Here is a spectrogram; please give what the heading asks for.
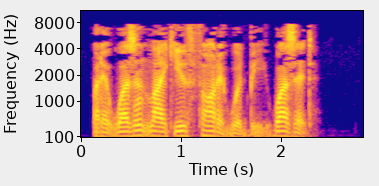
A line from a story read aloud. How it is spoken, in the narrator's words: Denna said, more gently this time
